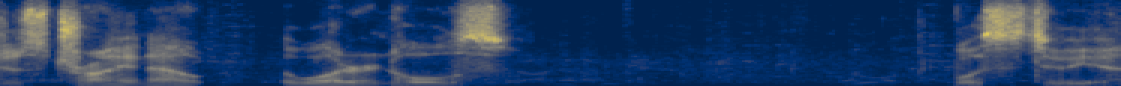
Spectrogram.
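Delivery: harsh, roughed-up, very rough growling voice. Narrator voicing a figure in shadow who answers, in a very rough voice. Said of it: "they say in a very rough voice".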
